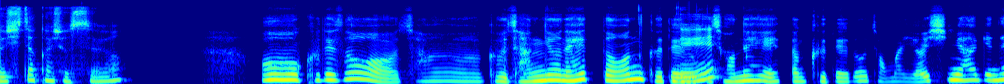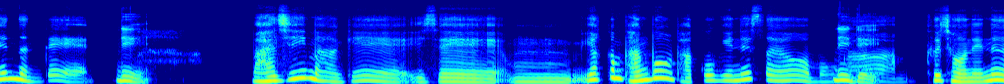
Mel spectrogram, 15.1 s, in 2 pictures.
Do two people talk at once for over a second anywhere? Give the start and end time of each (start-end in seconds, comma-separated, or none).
none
